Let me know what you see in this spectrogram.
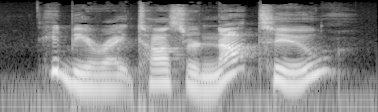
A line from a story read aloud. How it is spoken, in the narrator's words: her loyal friend exclaimed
